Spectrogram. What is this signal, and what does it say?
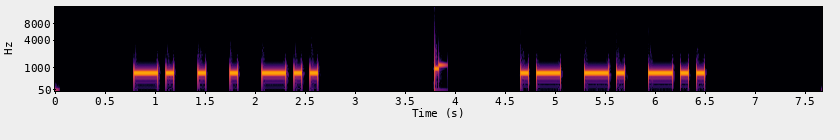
Morse code, heard as a keyed tone, about 15 wpm, 700 Hz. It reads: NEED AND
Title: Sets of 2 Words - New Word Drill - 15wpm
